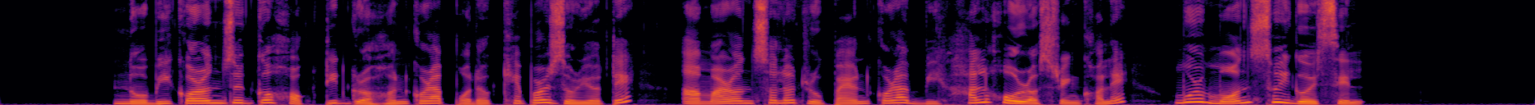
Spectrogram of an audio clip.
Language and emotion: Assamese, surprised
